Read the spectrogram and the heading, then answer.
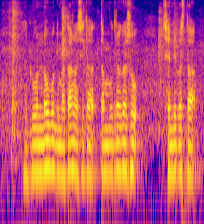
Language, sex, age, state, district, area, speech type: Manipuri, male, 18-30, Manipur, Bishnupur, rural, spontaneous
